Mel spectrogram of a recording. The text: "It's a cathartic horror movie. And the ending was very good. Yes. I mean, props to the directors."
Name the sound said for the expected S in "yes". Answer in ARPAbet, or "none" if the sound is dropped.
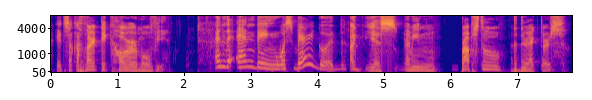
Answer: S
